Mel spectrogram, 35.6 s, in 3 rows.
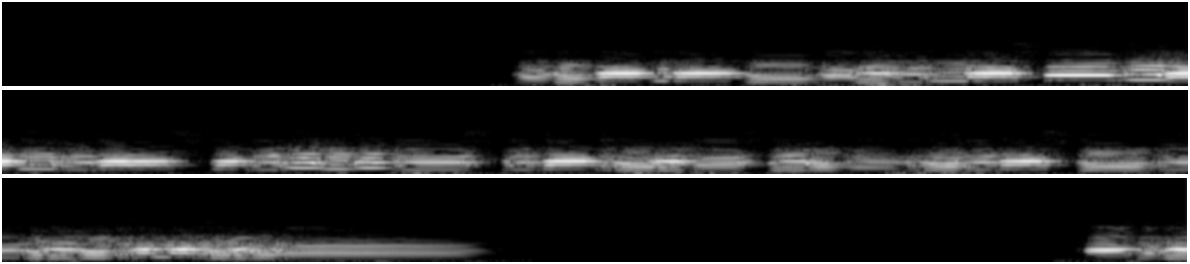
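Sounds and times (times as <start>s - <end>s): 
tuba: 5.0s - 28.8s, 34.2s - 35.5s.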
